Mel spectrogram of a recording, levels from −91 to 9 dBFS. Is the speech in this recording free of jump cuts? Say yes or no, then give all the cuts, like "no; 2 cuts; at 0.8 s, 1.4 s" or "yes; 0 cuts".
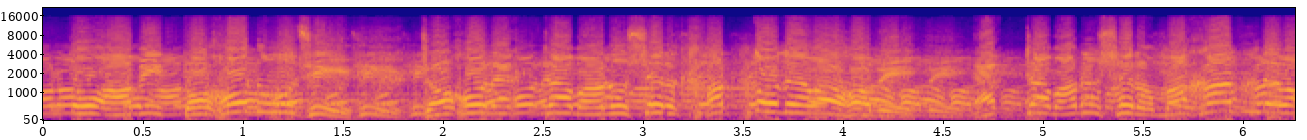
yes; 0 cuts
